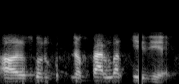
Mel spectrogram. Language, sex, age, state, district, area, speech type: Urdu, male, 45-60, Telangana, Hyderabad, urban, conversation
